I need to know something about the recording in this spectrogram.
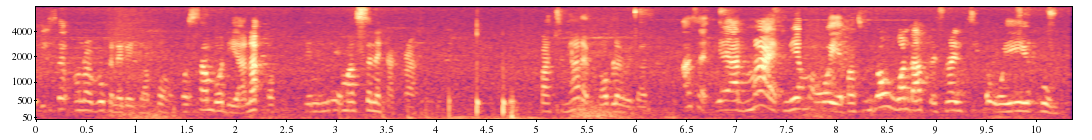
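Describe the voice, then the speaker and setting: Ghanaian lady calling in to a show, stops and restarts a lot, fairly high voice. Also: animated, slight background noise, poor audio. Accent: Ghanaian English. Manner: halting, mixes in Twi phrases, many restarts. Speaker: caller. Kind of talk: phone-in chat.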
